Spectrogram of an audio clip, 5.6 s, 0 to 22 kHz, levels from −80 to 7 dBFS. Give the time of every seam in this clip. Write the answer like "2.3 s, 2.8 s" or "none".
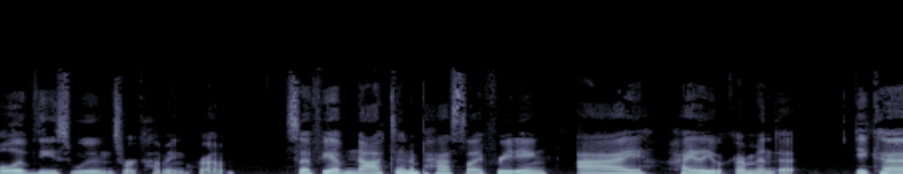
none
